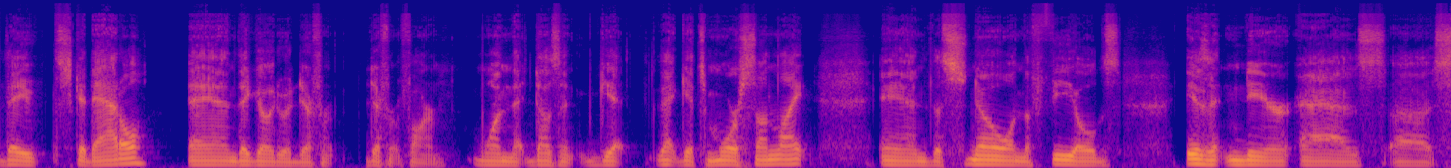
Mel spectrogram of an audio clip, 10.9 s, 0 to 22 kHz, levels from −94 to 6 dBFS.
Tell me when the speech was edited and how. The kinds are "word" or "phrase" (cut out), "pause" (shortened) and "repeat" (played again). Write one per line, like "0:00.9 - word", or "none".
0:02.8 - word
